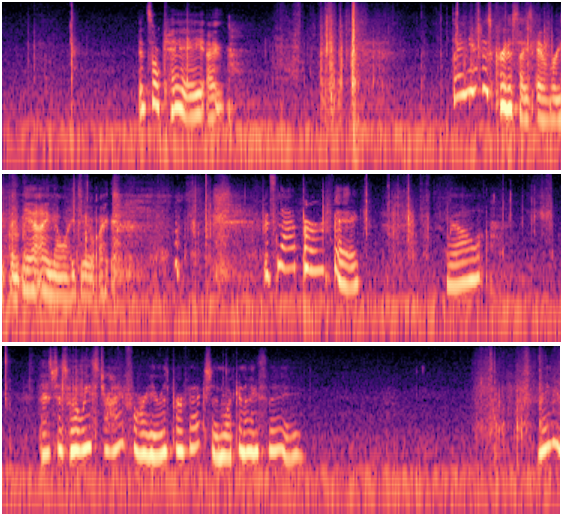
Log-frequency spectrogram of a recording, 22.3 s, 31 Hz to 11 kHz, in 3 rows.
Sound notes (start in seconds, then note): 8.9 laughs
